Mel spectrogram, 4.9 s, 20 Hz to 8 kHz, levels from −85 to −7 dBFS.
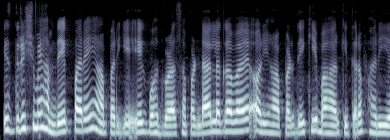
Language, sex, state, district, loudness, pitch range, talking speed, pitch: Hindi, female, Uttar Pradesh, Jyotiba Phule Nagar, -16 LUFS, 175-225 Hz, 320 wpm, 190 Hz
